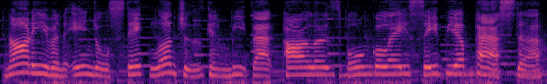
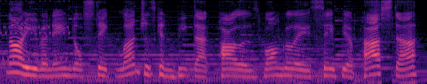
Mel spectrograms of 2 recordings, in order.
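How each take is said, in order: First: It is read in a put-on cowboy accent. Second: It is read in a plain, ordinary accent.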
